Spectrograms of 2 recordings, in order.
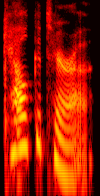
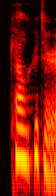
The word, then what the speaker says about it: Calcaterra: it's pronounced Calcaterra. Calcaterra. It's phonetic. It's pretty easy. It's just long, so it looks scary, but it's definitely an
